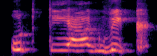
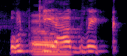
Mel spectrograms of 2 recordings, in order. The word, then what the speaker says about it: Utqiaġvik: Utqiaġvik. My God, I might be just like Utqiaġvik. killing the name, but Yes. if I pronounce it more letter by letter, that's how it sounds.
